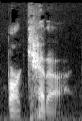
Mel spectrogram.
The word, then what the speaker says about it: Barchetta: It's Barchetta. That's how it should be pronounced in Italian. But of course, these guys are all Canadians, and so like Barchetta to them. No, it's Red Barchetta. It's like a barca.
